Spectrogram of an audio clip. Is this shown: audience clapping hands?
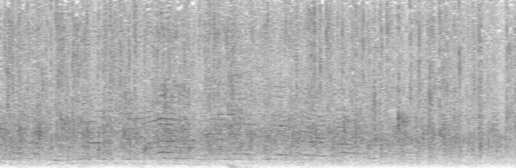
yes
